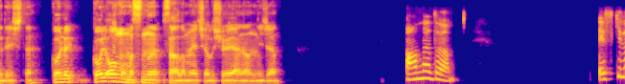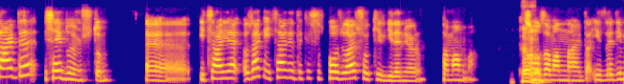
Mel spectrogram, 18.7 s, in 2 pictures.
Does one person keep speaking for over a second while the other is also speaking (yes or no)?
no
